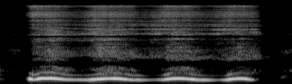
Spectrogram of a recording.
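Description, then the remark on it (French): A voice imitates the pulsing, windy whoosh of tinnitus, like a storm wind, pulsing in time with the heartbeat: a breathy hum that swells and fades about three times in a steady rhythm, fairly loud, with no other sounds. “Je peux comparer ça à un bruit de vent, mais vraiment une tempête, quoi.”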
